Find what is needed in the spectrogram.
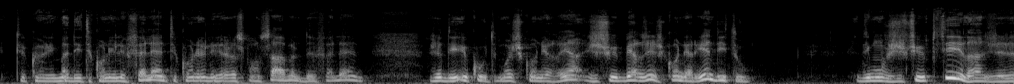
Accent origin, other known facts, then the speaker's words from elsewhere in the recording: El Mouricia, Sétif Province, Algeria; J'habite à El Mouricia, la région de Sétif. Sétif, c'est dans le nord, Sétif, dans le nord d'Algérie, côté de Constantine.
